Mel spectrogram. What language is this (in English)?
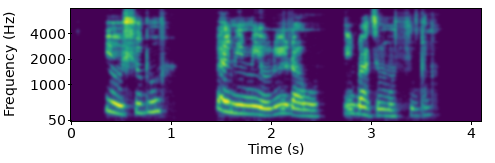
Yoruba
